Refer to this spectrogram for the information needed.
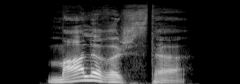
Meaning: inflection of malerisch: 1. strong/mixed nominative masculine singular superlative degree 2. strong genitive/dative feminine singular superlative degree 3. strong genitive plural superlative degree
- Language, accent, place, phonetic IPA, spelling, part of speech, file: German, Germany, Berlin, [ˈmaːləʁɪʃstɐ], malerischster, adjective, De-malerischster.ogg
